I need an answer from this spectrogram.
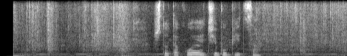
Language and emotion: Russian, neutral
